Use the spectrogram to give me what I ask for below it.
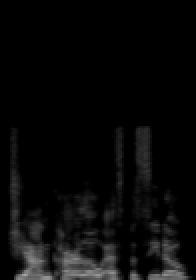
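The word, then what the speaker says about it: Giancarlo Esposito: role little bit more intense I might be pronouncing his name incorrectly but it's giano Gian Carlo espacito oh my god did I say that wrong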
